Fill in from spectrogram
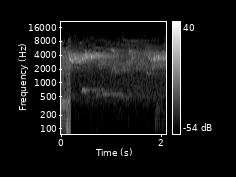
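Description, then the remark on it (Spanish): Birds chirping in the morning, a continuous high twittering chorus that sounds soft, with a brief low thump at the very start and no voices. “El piar de los pájaros dándome los buenos días.”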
